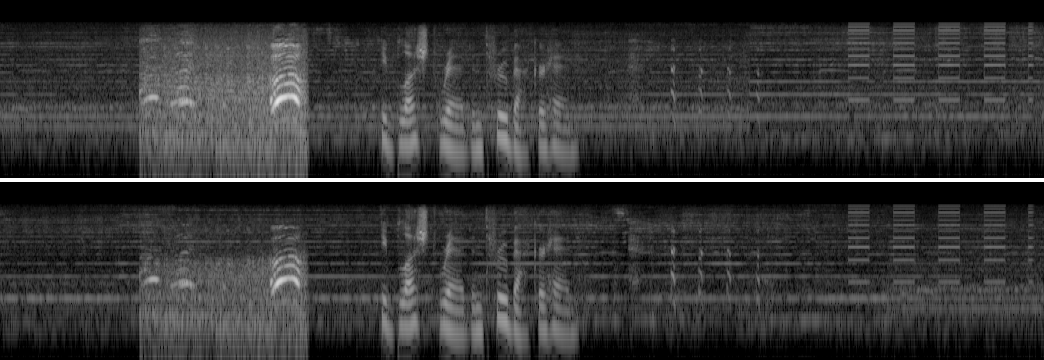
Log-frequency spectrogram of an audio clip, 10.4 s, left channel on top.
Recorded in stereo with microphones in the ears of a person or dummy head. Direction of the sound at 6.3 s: 15° right (ahead or behind).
